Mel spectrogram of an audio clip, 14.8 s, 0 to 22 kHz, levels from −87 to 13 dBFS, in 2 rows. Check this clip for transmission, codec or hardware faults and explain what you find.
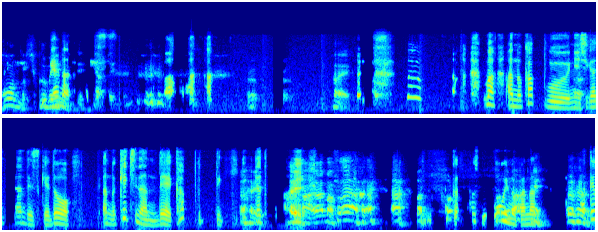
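Two kinds of fault recur through the speech, both typical of a speakerphone call, heard over a band that stops at 8 kHz as the call path normally does.

Speech suppressed in double talk: the voice sinks by about 40 dB or breaks into pieces from 0.0 to 2.37 s (roughly one and a half seconds of it lost), again at 4.46 to 4.69 s and 7.46 to 7.65 s, and from 10.71 s to the end. The likely cause is an echo canceller that heard both sides at once and, unable to tell the local talker from loudspeaker echo, turned everything down.

Echo leak: a delayed copy of the voice trails the speech from 1.16 to 3.62 s, 362 ms behind and about 15 dB quieter, with a brief scrap at 4.65 to 4.72 s, about 10 dB down. From 10.98 to 11.96 s a copy 499 ms late sits about 5 dB above the speech itself. This likely comes from the far end's canceller failing to strip its loudspeaker from its microphone, so the leftover was sent back.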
